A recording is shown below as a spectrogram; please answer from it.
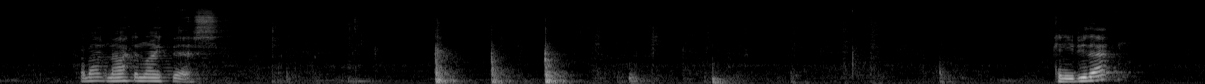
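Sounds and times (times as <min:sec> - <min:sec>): knocking on hard surface: 0:04.4 - 0:05.8.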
